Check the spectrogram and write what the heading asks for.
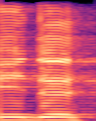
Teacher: huruf i dipanjangkan boleh dua boleh empat boleh enam harakat karena di depan huruf i terdapat ya sukun atau ya mati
